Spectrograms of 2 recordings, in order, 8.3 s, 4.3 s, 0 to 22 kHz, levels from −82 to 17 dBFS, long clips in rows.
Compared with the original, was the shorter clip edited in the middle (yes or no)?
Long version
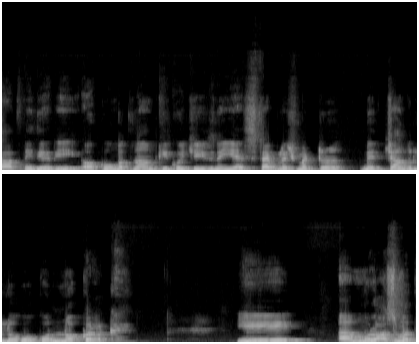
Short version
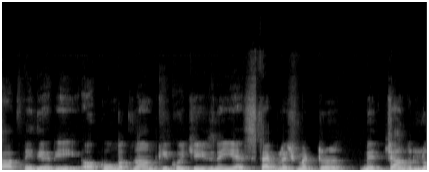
no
